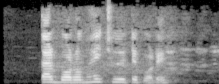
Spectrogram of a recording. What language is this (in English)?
Bangla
